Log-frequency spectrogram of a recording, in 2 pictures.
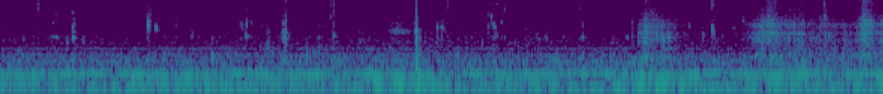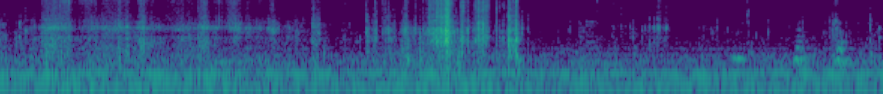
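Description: Close-up chewing and crunching of a crispy fried catfish fillet, with scattered mouth clicks at first and denser, louder crunching through the middle, loudest a little past two-thirds of the way in.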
